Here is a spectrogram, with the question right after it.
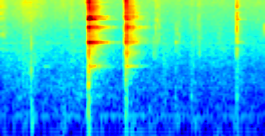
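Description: Glass clinks as a spoon stirs squeezed lemon juice in a glass bowl: a few separate close taps and clinks, two louder ones in the middle and a fainter one near the end, with no talk.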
